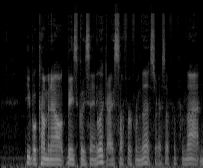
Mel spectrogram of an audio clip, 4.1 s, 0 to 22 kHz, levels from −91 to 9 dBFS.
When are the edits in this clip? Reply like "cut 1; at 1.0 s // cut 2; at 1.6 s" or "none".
cut 1; at 1.3 s // cut 2; at 1.9 s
